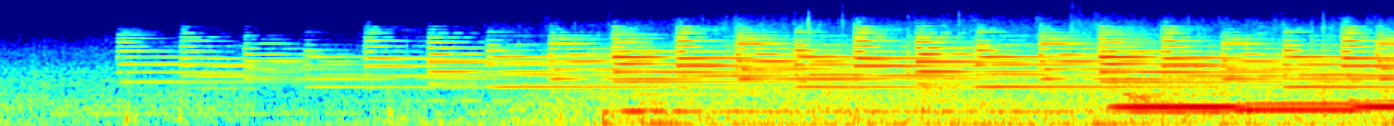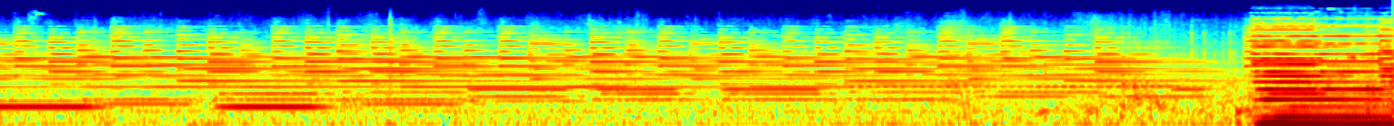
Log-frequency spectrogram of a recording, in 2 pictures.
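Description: Bell tones ringing in quick, overlapping succession, many pitches layered over one another. They start softly about a second in and build steadily louder and denser.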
